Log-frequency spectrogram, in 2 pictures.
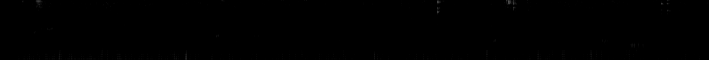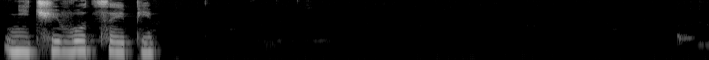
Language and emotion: Russian, neutral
